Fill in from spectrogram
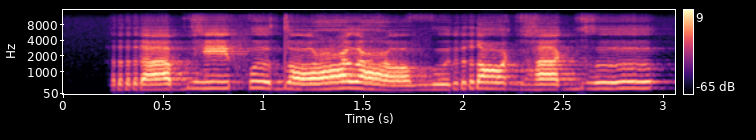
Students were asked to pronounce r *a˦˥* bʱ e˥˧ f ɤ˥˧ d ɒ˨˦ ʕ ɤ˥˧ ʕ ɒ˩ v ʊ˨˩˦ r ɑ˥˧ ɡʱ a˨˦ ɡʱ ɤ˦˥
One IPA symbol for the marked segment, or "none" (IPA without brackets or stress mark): a˩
